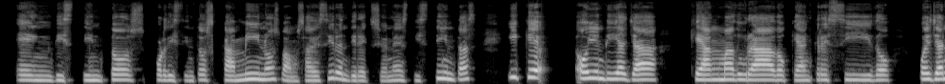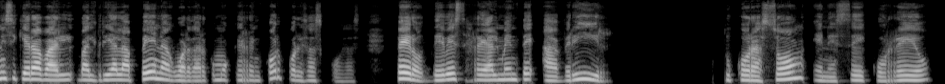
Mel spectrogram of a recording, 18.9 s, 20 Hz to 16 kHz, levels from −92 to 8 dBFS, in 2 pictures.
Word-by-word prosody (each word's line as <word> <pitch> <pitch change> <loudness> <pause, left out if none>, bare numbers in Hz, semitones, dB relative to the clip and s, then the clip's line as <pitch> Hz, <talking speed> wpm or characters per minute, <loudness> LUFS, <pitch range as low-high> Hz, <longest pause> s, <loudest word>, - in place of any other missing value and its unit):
en 205 -2 -2
distintos 210 +2 -3
por 220 -2 -3
distintos 205 +1 -6
caminos, 235 +4 +2
vamos 190 -3 -5
a 195 - -2
decir, 195 +9 -2
en 235 -5 0
direcciones 190 0 -6
distintas, 245 +4 -1 0.3
y 335 -2 0
que 325 0 +3 0.3
hoy 285 0 +5
en 275 - +4
día 255 0 +4
ya 230 0 +3 0.3
que 235 - +3
han 225 +1 +4
madurado, 220 -2 +4
que 210 -1 -3
han 205 0 -2
crecido, 215 -1 -4 0.2
pues, 250 -1 +3
ya 250 0 +6
ni 275 - +3
siquiera 250 -2 +4
val 220 0 +3
valdría 220 +1 0
la 215 -1 +2
pena 255 +1 +3
guardar 195 -2 -3
como 215 0 -7
que 210 -1 -10
rencor 210 +10 -6
por 215 -2 -6
esas 190 0 -10
cosas. 155 0 -24 0.4
Pero 255 -8 +6
debes 230 +7 -1
realmente 225 +2 0
abrir 195 0 0 1.1
tu 210 - -8
corazón 235 - +2
en 195 -3 -7
ese 180 +4 -6
correo. 205 +4 -3
215 Hz, 150 wpm, -21 LUFS, 200-235 Hz, 1.1 s, ya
